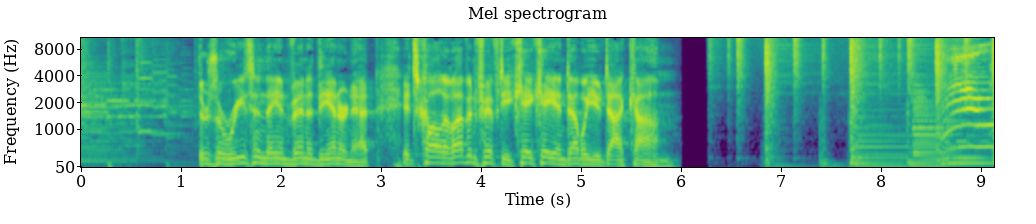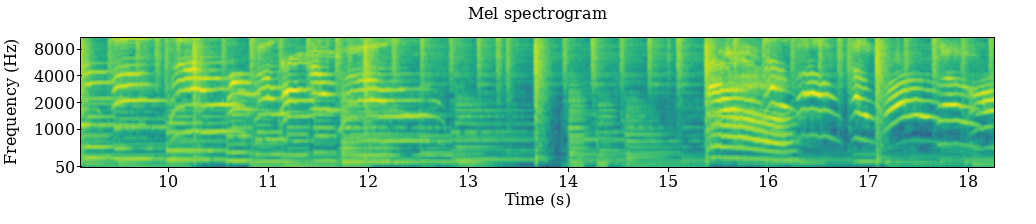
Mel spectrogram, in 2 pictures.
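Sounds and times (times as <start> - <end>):
steady instrumental backing: 0.0 - 1.2, 6.3 - 18.2
speech: 1.2 - 6.0
cat meows pitched into a Christmas melody: 8.5 - 13.2, 15.4 - 18.2.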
